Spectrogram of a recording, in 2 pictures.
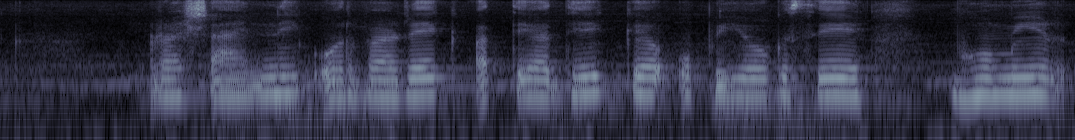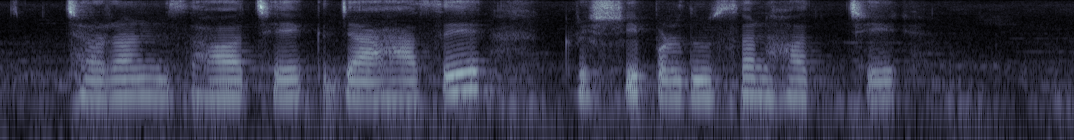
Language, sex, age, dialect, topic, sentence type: Magahi, female, 31-35, Northeastern/Surjapuri, agriculture, statement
